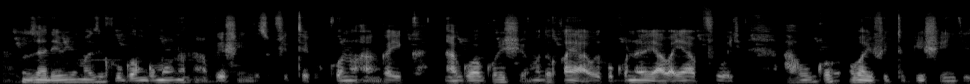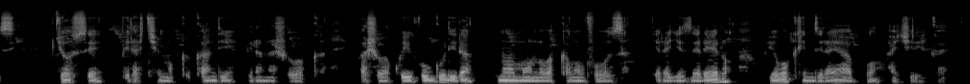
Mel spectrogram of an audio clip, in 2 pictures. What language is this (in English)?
Kinyarwanda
